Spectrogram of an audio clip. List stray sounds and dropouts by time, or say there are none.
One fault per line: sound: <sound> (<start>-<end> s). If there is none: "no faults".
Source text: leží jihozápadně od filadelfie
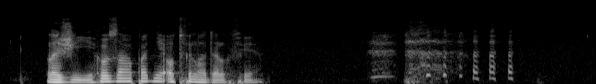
sound: laugh (3.7-5.2 s)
